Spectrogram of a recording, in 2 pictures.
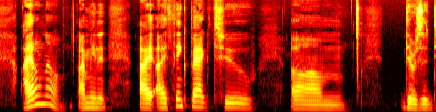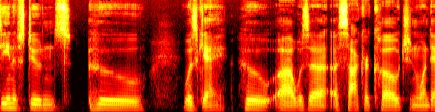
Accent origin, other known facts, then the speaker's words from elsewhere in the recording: Texas, United States; But even though I grew up in Texas, I know you're not allowed to call women girls.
